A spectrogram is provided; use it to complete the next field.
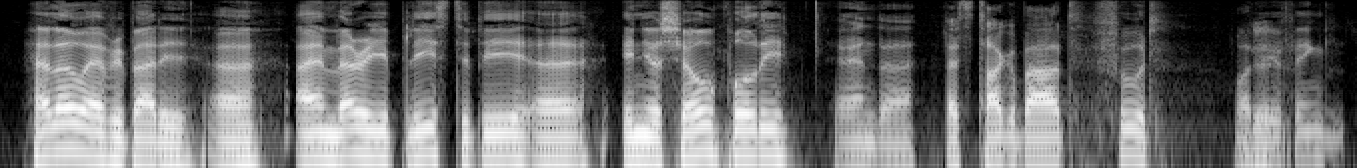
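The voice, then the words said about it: German accent. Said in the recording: “So he is German, and he might have a little bit of an accent”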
